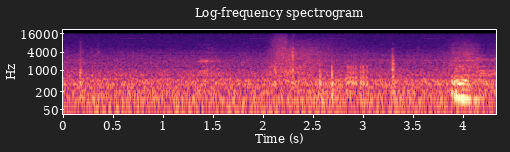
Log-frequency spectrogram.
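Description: Low steady hum inside a pickup's cabin, with a brief rustle about two seconds in and a few faint clicks after it.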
